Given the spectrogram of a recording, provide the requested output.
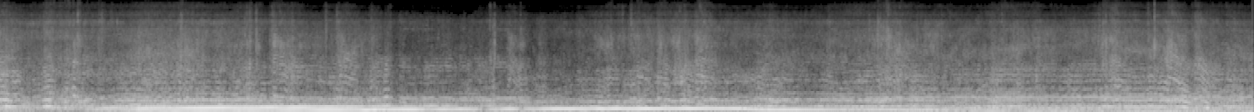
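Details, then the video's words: Honey bees at a rural backyard beehive, one bee flying close gives a loud whining buzz that wavers and shifts pitch for several seconds before fading, the colony's softer drone continuing beneath. "Relax to the Sounds of Our Backyard Buzzing Beehive"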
